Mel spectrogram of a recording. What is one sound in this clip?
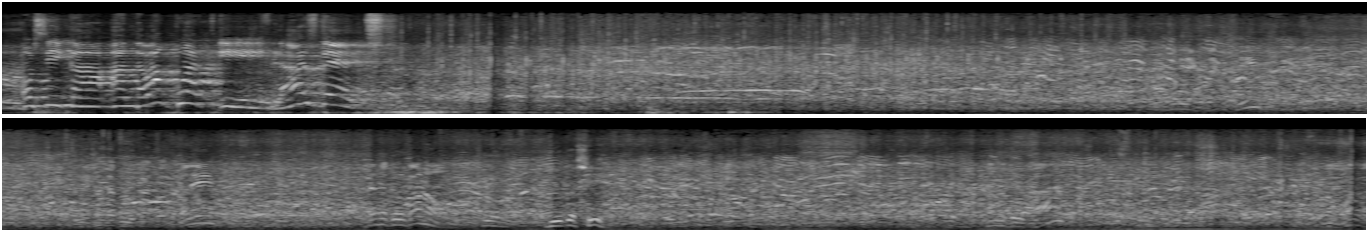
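A large crowd of children chatters and cheers.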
